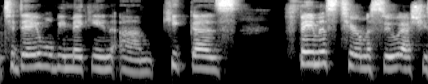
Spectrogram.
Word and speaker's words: Chicca: to pronounce my name my name is Kika not chika I'm An Architect by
